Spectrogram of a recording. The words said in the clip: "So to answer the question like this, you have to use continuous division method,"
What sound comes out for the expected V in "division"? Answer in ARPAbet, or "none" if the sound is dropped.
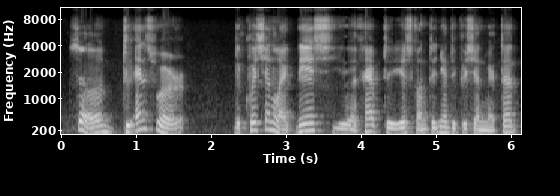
F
